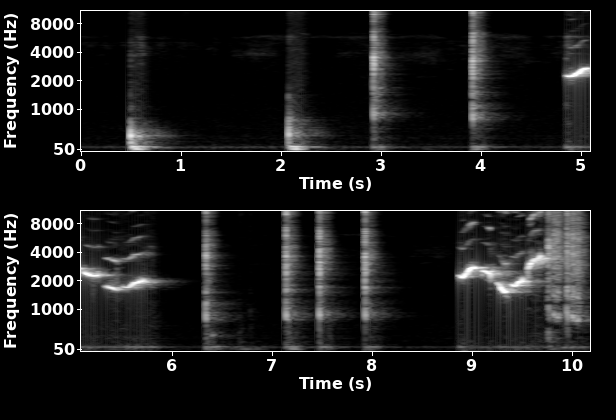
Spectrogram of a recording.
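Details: Female white-rumped shama in heat calling a male: spaced dry ticks every second or so, a falling whistle, more clicks, then a rising whistle breaking into harsh chatter.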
